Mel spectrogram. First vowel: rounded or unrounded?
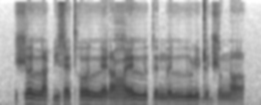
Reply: unrounded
